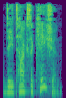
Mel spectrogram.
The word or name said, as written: detoxication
